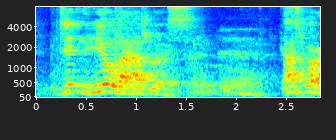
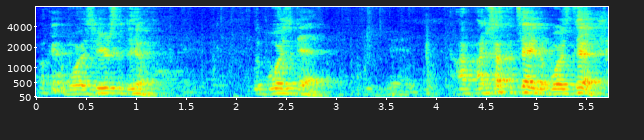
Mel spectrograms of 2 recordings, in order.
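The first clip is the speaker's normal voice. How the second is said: lower, plain-spoken Jesus breaking the news; calm Jesus; 8 semitones lower, 6 dB quieter, faster than usual. Retold or imitated. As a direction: tell the boys straight, low and steady. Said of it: "And Jesus is like".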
